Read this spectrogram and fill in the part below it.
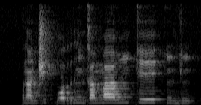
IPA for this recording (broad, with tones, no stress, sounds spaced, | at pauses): ɾ ã˨ d͡ʒ ɪ˦ ɡ͡b ɔ˨ r ĩ˦˨ ɡ a˦ m a˦ β i˦ k eː˦ k ĩ˨ ɡ ĩ˨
